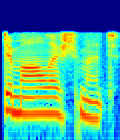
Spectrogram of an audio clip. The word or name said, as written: demolishment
